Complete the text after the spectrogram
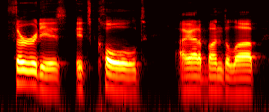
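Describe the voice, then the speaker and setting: A man's voice: lowish voice, moderate pace, clear, resonant tone. A man co-hosting a podcast in casual conversation, telling stories and acting out the dialogue in them. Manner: animated storyteller, acts out quoted dialogue. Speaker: podcast co-host.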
